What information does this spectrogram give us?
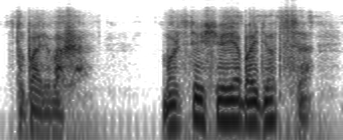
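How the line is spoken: Uncertain suggestion. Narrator (Russian): неуверенно предположил Андрейка

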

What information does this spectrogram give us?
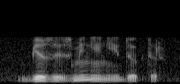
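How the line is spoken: Struggling unsteady voice. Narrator (Russian): ответил Рэндалл, изо всех сил стараясь справиться с неожиданно непослушным голосом

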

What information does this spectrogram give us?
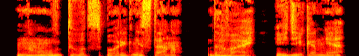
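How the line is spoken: Hoarse rasp, man. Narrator (Russian): прохрипел мужчина

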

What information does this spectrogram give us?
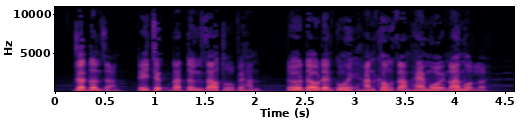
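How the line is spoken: Stern voice. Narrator (Vietnamese): Vũ Á Vinh nghiêm giọng

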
